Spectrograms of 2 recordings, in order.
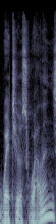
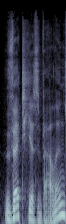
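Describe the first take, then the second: First: The name is said in classical Latin pronunciation. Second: The name is said with a regular v sound. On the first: "in classical pronunciation" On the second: "we're just going to go with the regular V"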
